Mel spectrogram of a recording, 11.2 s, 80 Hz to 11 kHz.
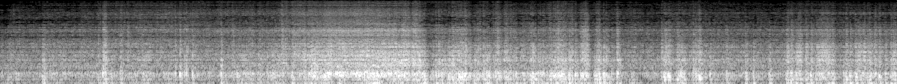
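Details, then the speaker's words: Stranger PBT501 (PVT5) amplifier opened on the bench: constant rushing, storm-like roar that swells and fades, present with volume off or up. Amplifier roaring noise. "देखा दोस्तों कैसे आवाज है जैसे तूफान की तरह आवाज है तो यही प्रॉब्लम है"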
